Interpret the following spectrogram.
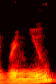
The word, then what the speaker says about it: RENU: So we developed what we call the RENEW program. So it's RENU for renal nutrition, and it rhymes with, you know, you renew your kidneys, if you will.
